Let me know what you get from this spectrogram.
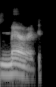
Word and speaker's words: Moehrig: It's spelled Moehrig, Moehrig, but it's pronounced Merrick.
